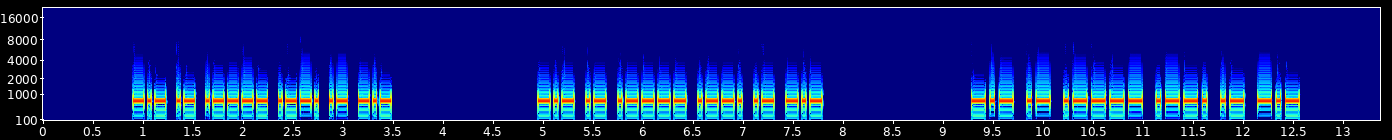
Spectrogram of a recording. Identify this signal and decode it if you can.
Morse code, heard as a keyed tone, about 30 wpm, 700 Hz. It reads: KA1PAK KA1PAK KA1PAK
